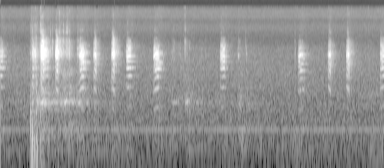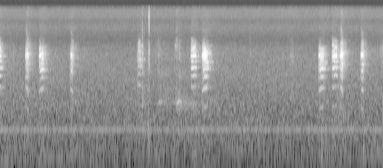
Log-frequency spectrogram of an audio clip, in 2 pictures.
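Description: Zebra finches give short, nasal, toy-trumpet beeps in irregular bursts, with a faint steady hum behind.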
